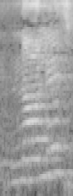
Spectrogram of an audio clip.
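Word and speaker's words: knowledge: ठीक उसी प्रकार से नॉलेज की स्पेलिंग में के एन ओ डब्ल्यू एल ए डी जी ई में के साइलेंट रहता है, नो की स्पेलिंग में के साइलेंट रहता है, ठीक है ना।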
